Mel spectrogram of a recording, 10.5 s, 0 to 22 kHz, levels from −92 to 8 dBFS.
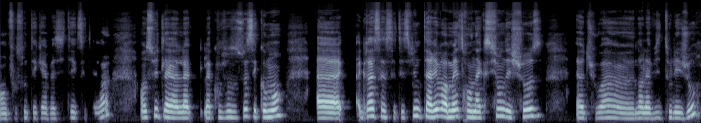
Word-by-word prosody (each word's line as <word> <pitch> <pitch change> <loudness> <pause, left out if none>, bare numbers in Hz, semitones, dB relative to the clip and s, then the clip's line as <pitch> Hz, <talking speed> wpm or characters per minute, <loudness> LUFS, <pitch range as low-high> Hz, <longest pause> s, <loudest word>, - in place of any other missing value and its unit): en 160 0 -5
fonction 170 +3 -14
de - - -21
tes 175 -1 -13
capacités 165 +1 -10
et - - -17
cetera. 185 - -8 0.5
Ensuite 200 +4 -3
la 190 -4 +5
la 180 0 +3
c 175 - -20 0.2
la 185 - -1
confiance 190 +2 -6
en - - -8
soi 225 +5 -3
c'est 220 -3 -3
comment, 220 +5 +2 0.5
heu, 175 -1 +6 0.3
grâce 230 0 +1
à 210 - -1
cet 200 -1 -11
estime, 220 +5 -3
tu 225 - 0
arrives 220 +3 +6
à 215 - +8
mettre 215 +2 +3
en 195 -1 +4
action 190 +6 0
des 210 -3 +2
choses, 230 +6 0 0.5
heu, 180 - +1
tu 175 - -16
vois, 185 +1 -2
heu, 165 -1 -4
dans 175 +1 -1
la 170 0 +1
vie 175 +2 -11
de - - -31
tous 190 - -6
les 180 -1 -2
jours. 260 - -3
190 Hz, 235 wpm, -21 LUFS, 175-220 Hz, 0.5 s, à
